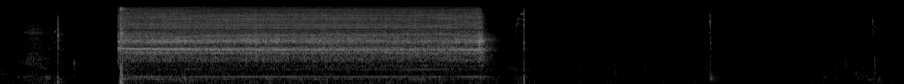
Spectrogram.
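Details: Single four-second burst of steady high-pitched surgical drill whine, then quiet clicks: drilling for an additional proximal screw through a hook plate during medial malleolus fracture fixation of the ankle.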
